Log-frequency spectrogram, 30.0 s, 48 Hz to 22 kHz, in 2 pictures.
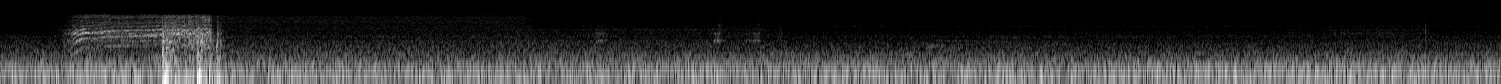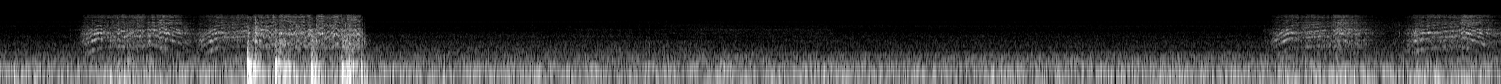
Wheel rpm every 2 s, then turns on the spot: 100, 10, 0, 20, 0, 0, 10, 10, 140, 110, 10, 20, 0, 10, 90.
6-8 12-14 20-24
